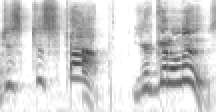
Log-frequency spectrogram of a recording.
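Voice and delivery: high, mocking villain taunt. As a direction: sneer it down at a beaten hero. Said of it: "and you're like".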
